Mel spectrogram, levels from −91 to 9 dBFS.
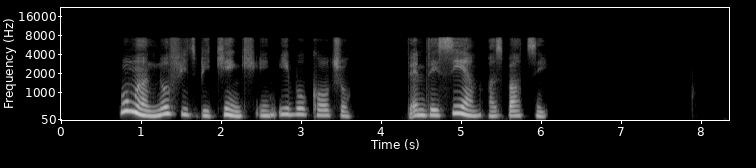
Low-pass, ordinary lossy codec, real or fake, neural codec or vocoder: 7.2 kHz; none; fake; codec, 16 kHz in and 24 kHz out, 0.9 kbps, LongCat-Audio-Codec, four codebook decoder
